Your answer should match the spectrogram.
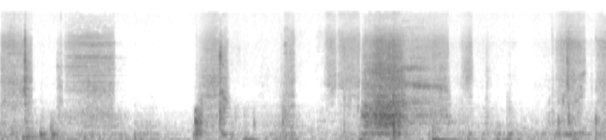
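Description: A person's breathing close to the microphone, with one noisy breath about four seconds in and faint handling noises around it.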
